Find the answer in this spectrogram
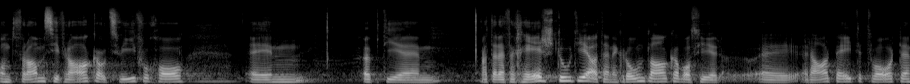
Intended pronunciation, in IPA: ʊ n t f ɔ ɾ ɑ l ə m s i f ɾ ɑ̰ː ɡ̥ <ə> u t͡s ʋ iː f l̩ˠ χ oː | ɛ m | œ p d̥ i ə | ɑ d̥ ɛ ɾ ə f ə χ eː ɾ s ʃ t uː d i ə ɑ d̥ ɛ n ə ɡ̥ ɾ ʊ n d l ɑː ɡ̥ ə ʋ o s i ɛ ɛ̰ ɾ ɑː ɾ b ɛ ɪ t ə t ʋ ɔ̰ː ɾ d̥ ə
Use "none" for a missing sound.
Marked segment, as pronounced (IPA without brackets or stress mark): ə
